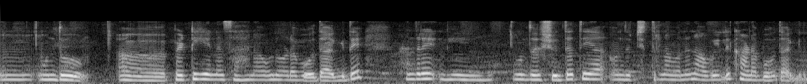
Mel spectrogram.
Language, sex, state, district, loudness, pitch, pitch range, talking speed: Kannada, female, Karnataka, Shimoga, -15 LUFS, 220 Hz, 205-235 Hz, 105 wpm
